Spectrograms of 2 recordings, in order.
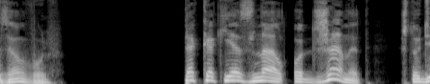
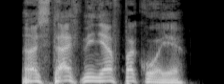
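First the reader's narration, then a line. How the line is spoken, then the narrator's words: Grumbled. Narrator (Russian): проворчал он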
